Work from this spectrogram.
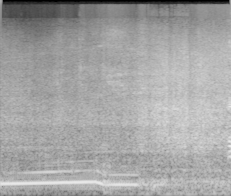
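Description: A loud car with an RK titanium exhaust revs with a steady deep exhaust drone, then the pitch drops as it shifts and settles into a rougher idle-like rumble.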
